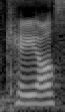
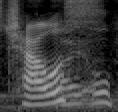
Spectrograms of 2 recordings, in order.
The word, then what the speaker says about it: chaos: To pronounce chaos as chalice for like London the longest time as a kid.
